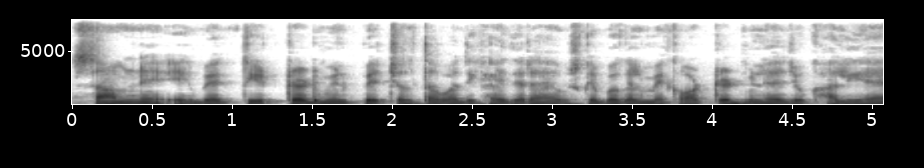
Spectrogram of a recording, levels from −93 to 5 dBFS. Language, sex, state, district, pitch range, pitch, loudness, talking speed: Hindi, male, Jharkhand, Ranchi, 100-105 Hz, 100 Hz, -20 LUFS, 250 wpm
